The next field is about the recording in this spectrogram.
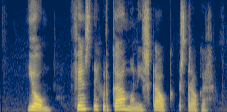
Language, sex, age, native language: Icelandic, female, 40-49, Icelandic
